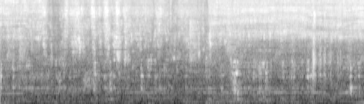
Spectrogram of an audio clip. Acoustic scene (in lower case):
restroom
